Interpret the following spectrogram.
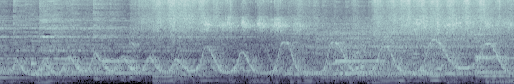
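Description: Theremin making siren-like swoops, its pitch rising and falling about twice a second with uneven peaks. Held notes, bass and a cymbal wash from the band play under it; the cymbal wash comes in about two seconds in.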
